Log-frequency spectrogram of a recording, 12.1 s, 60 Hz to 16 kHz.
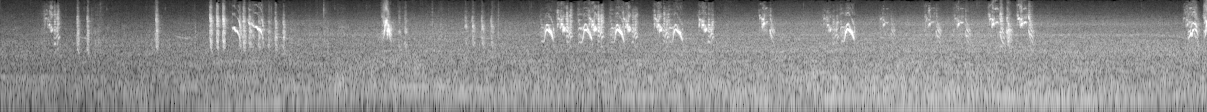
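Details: Several sparrows visit a fence post at a Tenmangu shrine to be fed on 21 April 2023. They give lively, overlapping chirps in dense bursts, with soft low rumble underneath.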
